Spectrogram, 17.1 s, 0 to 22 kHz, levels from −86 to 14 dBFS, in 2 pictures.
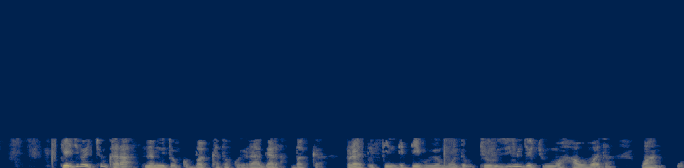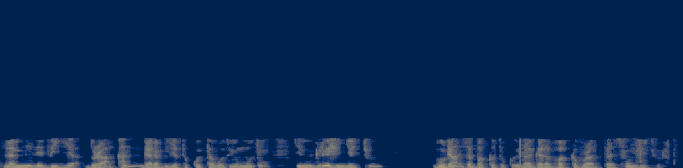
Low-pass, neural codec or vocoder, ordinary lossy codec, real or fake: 7.2 kHz; none; AAC, 16 kbps; real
